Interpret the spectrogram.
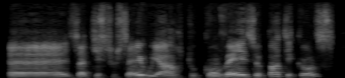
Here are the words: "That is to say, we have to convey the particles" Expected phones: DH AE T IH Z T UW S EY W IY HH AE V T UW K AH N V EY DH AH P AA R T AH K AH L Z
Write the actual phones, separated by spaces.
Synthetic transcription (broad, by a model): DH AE T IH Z T UW S EY W IY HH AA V T UW K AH V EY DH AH P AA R T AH K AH L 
